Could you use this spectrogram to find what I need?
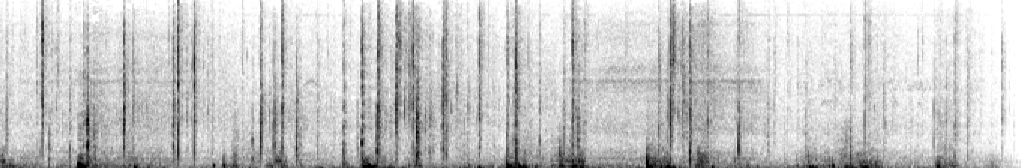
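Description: A bonfire crackles and pops loudly outdoors.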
